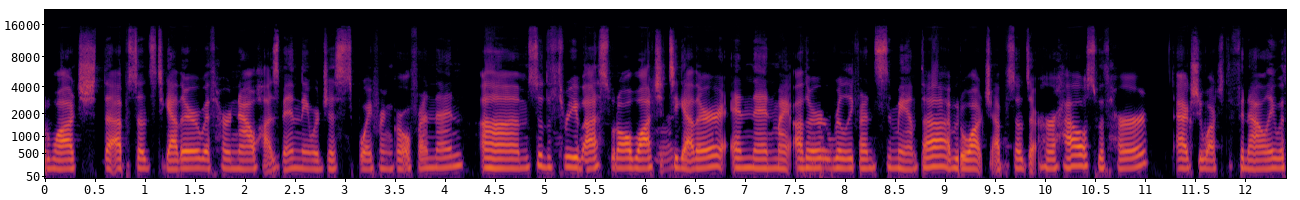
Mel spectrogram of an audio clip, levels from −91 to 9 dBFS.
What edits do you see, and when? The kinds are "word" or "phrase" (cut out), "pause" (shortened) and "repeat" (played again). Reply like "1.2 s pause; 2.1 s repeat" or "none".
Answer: 4.3 s pause; 8.1 s word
